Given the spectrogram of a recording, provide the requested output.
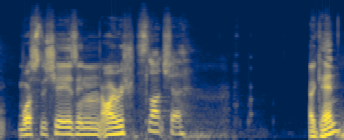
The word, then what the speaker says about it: sláinte: Sláinte. Again? Sláinte.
